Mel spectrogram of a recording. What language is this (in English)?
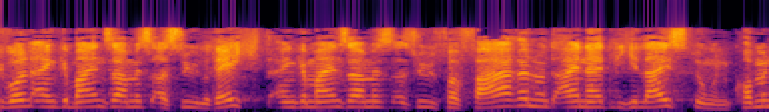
German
